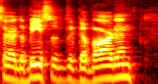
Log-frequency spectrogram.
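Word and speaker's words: Gévaudan: The Beast of the Gavardan. Or Gavardan, I think is actually how it's said.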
